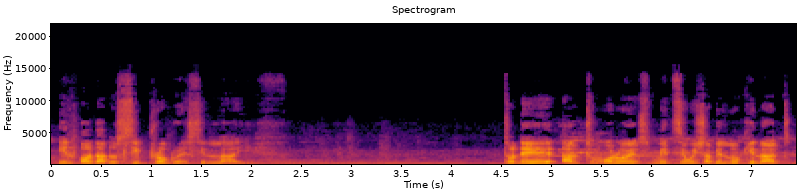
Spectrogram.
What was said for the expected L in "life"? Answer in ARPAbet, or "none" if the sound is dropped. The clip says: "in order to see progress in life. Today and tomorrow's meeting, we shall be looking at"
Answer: L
